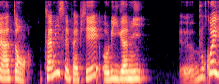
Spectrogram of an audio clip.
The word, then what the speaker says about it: origami: pourquoi certains mots japonais se prononcent différemment, notamment pourquoi est-ce qu'on dit origami et non pas orikami, alors que le papier, ça se dit bien kami, effectivement, avec un K et non pas avec un ga.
